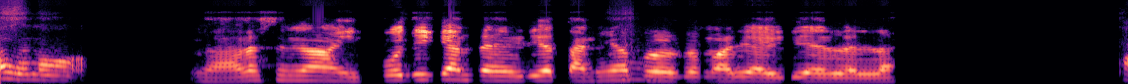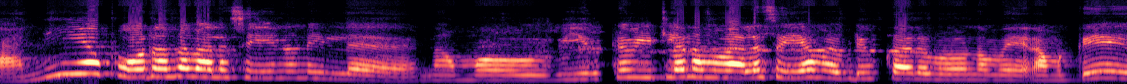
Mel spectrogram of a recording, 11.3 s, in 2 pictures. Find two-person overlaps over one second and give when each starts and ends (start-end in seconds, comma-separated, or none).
none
